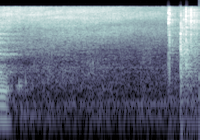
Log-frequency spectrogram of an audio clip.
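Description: Onions and garlic sautéing in olive oil in a stainless stockpot, a steady sizzle. A short, louder sound cuts in near the end.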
